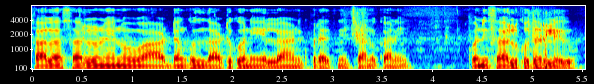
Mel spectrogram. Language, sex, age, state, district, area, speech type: Telugu, male, 30-45, Telangana, Sangareddy, urban, spontaneous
